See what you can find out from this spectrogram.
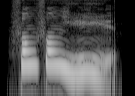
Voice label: "风风雨雨", Chinese

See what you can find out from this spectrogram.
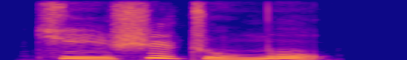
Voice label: "举世瞩目", Chinese

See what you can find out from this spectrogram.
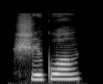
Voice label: "时光", Chinese

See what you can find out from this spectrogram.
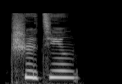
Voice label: "吃惊", Chinese

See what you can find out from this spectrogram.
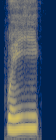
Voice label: "唯一", Chinese

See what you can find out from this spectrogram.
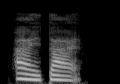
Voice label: "爱戴", Chinese

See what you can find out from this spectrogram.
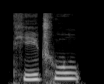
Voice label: "提出", Chinese

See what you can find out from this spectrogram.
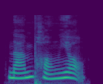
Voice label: "男朋友", Chinese

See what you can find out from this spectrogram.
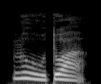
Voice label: "路段", Chinese

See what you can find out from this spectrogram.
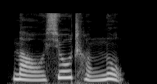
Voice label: "恼羞成怒", Chinese

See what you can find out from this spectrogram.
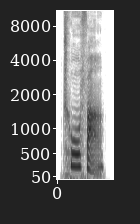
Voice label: "出访", Chinese

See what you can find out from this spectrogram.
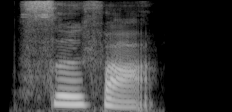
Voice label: "司法", Chinese

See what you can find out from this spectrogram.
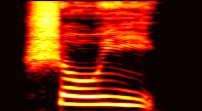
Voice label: "收益", Chinese

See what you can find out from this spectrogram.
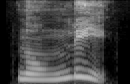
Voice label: "农历", Chinese

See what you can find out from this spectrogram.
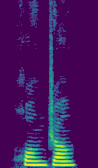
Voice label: "慌张", Chinese

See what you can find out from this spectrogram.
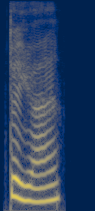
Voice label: "队员", Chinese

